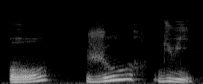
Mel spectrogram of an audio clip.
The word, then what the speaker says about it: aujourd'hui: So the first one, A-U-O, jour, and then dui. Okay, H is not pronounced, so you only get this dui thing. Aujourd'hui, aujourd'hui.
